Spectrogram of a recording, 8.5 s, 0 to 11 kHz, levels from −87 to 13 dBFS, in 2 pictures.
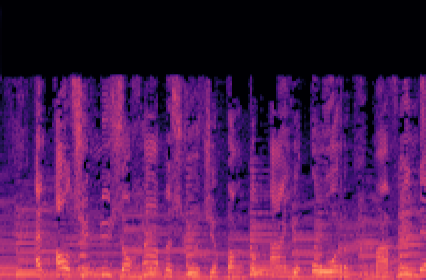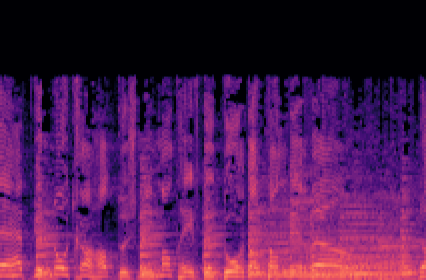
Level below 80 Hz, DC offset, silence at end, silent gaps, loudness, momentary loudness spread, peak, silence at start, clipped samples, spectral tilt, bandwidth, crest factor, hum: -42 dBFS; under 0.1%; 0 s; none; -18 LUFS; 6 LU; -2 dBFS; 0 s; under 0.1%; -5.5 dB/octave; 8.4 kHz; 16 dB; none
